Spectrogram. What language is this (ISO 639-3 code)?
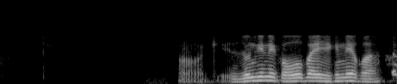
asm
